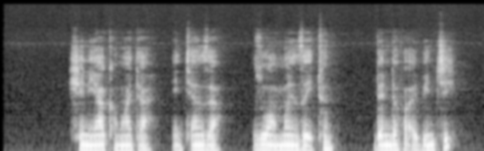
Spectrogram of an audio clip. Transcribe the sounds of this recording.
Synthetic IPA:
ʃɪ˦n˨jaː˦kaː˨maː˦ta˨ | ʔɪ˨nt͡ʃɐ˦nzaː˨ | zʊ˦waː˨mɐ˦˨nza˨jtʰʊ˦n | dɔ˦ndɐ˦ɸa̰˨ʔa̰˨bɪ˦nt͡ʃi˦ʔ

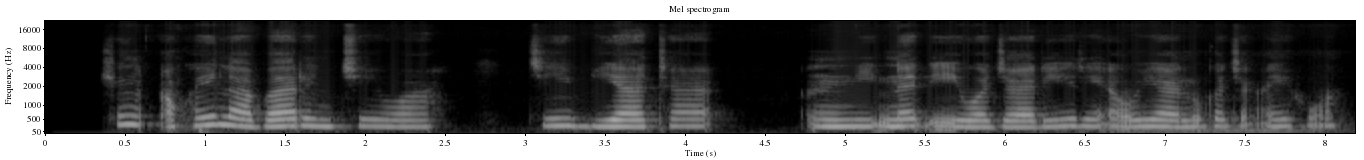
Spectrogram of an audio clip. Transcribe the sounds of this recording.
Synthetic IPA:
ʃɪ˦˨ŋʔa̰˨kʷa˦jlaː˨baː˦ɾɪ˨nt͡ʃeː˦˨waː˨ | t͡ʃiː˦bɪ˨jaː˦tʰa˦ | nɐ˦ɗḛː˨˦˨wa˨d͡ʒaː˨ɾiː˦ɾiː˨ʔa̰˨wʊ˦jaː˨loː˦kɐ˨t͡ʃɪ̰˦ŋʔa̰˦jhʊ˦wa̰ː˦

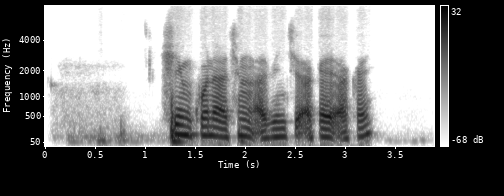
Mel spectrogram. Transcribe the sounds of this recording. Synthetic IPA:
ʃɪ˦ŋkʷʊ˦naː˨t͡ʃɪ˦ŋʔa̰˨bɪ˦nt͡ʃi˦ʔa̰˨ka˦jʔa̰˨ka˦j

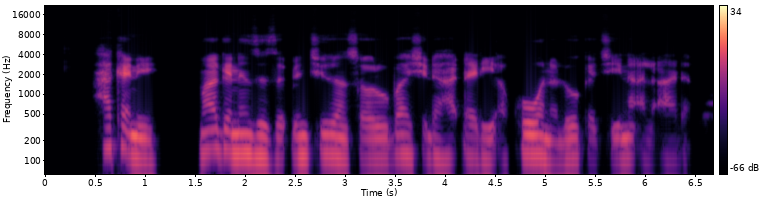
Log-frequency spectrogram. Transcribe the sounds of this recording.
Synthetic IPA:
ha˦ka˨neː˦ | maː˦ɡɐ˨nɪ˦nzʊ˨zɐ˨ɓɪ˦nt͡ʃiː˦zɐ˨nsɐ˦wɽoː˦baː˦˨ʃi˦da˨ɦa˦ɗɐ˨ɽiː˦ʔa˨kʷʰoː˦wɐ˨ne˨loː˦kɐ˨t͡ʃiː˦na˦ʔa̰˨lʔaː˦da˨

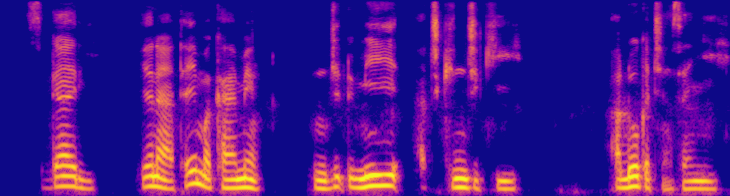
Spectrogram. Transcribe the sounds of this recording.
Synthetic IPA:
sɪ˨ɡaː˦ɾiː˨ | jɐ˦naː˨tʰa˦jmɐ˨kʰaː˦mɪ˦ŋ˨ | d͡ʒɪ˦ɗʊ˨miː˦ʔa˨t͡ʃɪ̥˦kʲɪ˦nd͡ʒɪ˨kʲʰiː˦ | ʔa˨loː˦kɐ˨t͡ʃɪ˦nsɐ˦ɲjiː˦

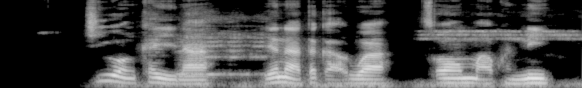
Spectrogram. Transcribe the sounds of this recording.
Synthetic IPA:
t͡ʃiː˦wɔ˨ŋkʰa˦˨jnaː˦jɐ˦naː˨tɐ˦kʼaː˨ɽʊ˦waː˦ | sʼɐ˦whɔ˦mːaː˨kʷɔ˨nːiː˦

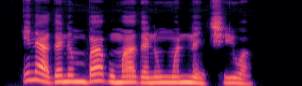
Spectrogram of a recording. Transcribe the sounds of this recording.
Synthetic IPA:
ʔɪ˦naː˨ɡɐ˦nɪ˦mbaː˦bu˨maː˦ɡɐ˨nɪ˦ŋwɐ˦nːɐ˨nt͡ʃeː˦wɐ˨ŋ

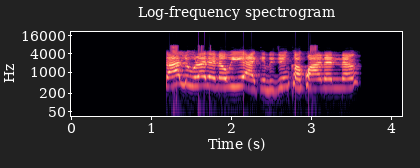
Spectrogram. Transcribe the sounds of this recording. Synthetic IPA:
taː˦luː˨ɽa˦da˨na˦wjiː˦ʔa˨kʲʼɪ˨ɽd͡ʒɪ˦ŋka˨kʷaː˦nɐ˦nːɐ˦ŋ

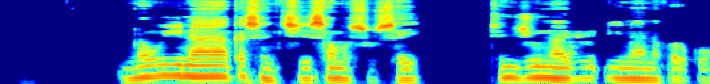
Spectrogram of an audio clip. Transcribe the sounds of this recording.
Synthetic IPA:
nɐ˦wiː˦naː˦jaː˦kɐ˦sɐ˨nt͡ʃeː˦sɐ˦ma˨soː˨sa˦j | tʰʊ˦nd͡ʒuː˦naː˨bɪ˦ju˦ɗiː˦naː˦na˦ɸɐ˦ɽkʷoː˦

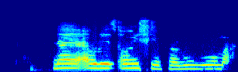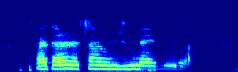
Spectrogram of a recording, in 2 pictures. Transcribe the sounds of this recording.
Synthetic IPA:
na˦ji˦ʔa˦wɽeː˦sʼa˦wɔ˦nʃeː˨kɐ˨ɽu˦ŋɡʷoː˦ma˨ | baː˨taː˨ɽe˦da˨saː˦mɪ˨nd͡ʒuː˦naː˦bɪ˦ju˦ba̰˨ʔ

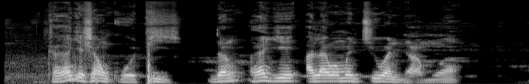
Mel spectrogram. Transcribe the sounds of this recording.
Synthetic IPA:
ka˨ɾɐ˦ɡʲe˨ʃɐ̰˦ŋkʷoː˨ɸiː˦˨ | dɔ˦ŋɾɐ˦ɡʲe˨ʔa˦laː˦mɐ˦mɪ˦nt͡ʃiː˦wɐ˨ndaː˨mʊ˦waː˦

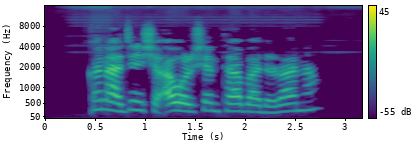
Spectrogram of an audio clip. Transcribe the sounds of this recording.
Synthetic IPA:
kɐ˦naː˨d͡ʒɪ˦˨nʃɐ˨ʔa˦wɐ˨rʃɐ˦ntaː˦baː˨da˨ɽaː˦naː˦

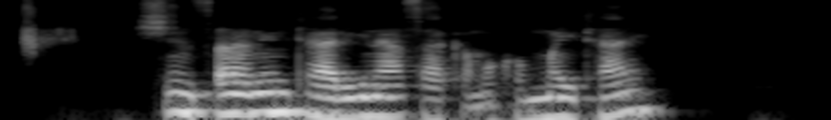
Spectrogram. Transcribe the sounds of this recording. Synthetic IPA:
ʃɪ˦nsʼɐ˦nɐ˦nɪ˦ntaː˨ɽeː˦na˦saː˨kɐ˨mɐ˦kʷɔ˦mːa˦˨jtʰaː˦neː˨

